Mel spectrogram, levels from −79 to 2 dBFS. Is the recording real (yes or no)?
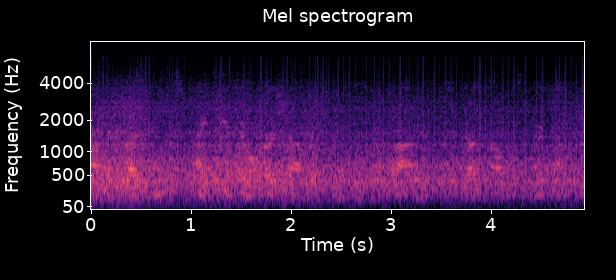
yes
